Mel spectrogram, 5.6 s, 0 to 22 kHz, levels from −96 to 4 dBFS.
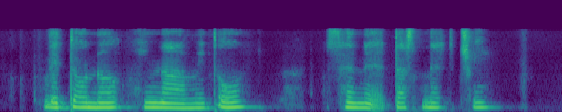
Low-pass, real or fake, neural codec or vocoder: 7.2 kHz; fake; codec, 16 kHz, 1.1 kbps, Voila-Tokenizer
